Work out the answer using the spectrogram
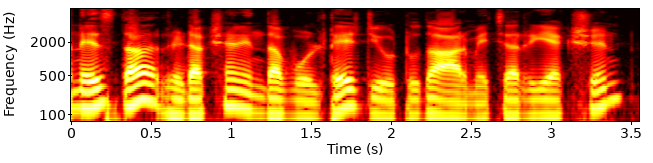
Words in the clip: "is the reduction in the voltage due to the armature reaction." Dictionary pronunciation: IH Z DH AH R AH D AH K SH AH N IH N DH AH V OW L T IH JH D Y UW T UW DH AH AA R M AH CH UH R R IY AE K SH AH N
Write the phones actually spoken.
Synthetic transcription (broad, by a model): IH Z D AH R AH D AH K SH AH N IH N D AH V OW L T IH JH D Y UW T UW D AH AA R M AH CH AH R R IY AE K SH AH N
